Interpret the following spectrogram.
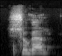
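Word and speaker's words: sugar: शलगम वाला श, और S के साथ U लग करके आता है, और तब भी साउंड आता है श का, शलगम वाला श। कैसे? शुगर, शुगर मतलब चीनी। ये शुगर नहीं है, ये क्या है? शुगर। यहां पर आप देख रहे हैं ना, ये शलगम वाला श है।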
